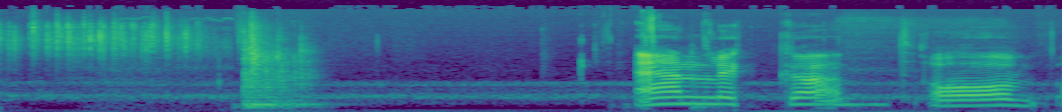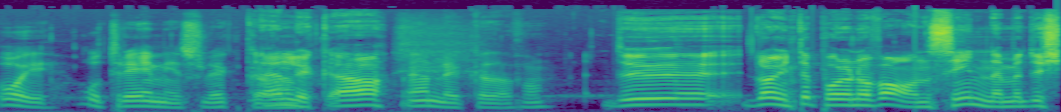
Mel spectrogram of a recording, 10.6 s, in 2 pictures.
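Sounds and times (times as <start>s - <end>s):
dice being rolled: 0.0s - 1.3s
speech: 3.2s - 10.6s.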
